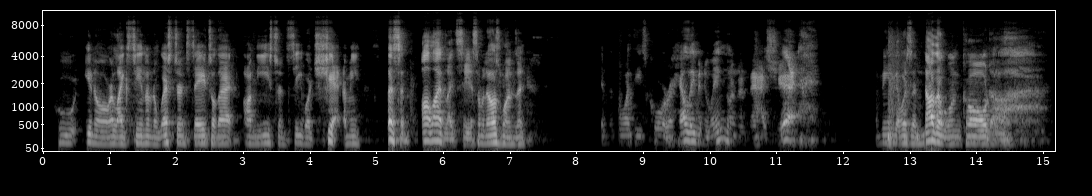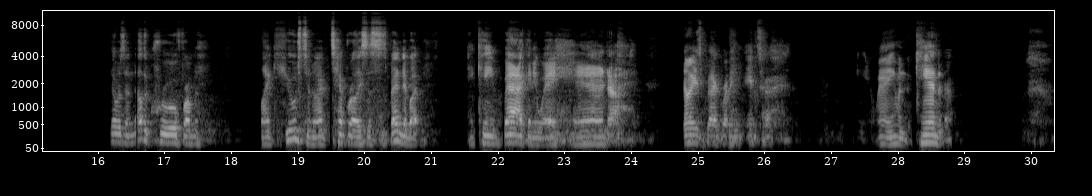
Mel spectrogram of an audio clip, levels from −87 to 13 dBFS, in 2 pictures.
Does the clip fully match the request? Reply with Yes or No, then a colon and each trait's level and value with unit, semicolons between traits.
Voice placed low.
Yes: low, 130 Hz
